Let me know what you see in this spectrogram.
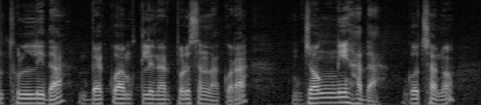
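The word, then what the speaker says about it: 정리하다: ব্যাকুয়াম cleaner পরিচালনা করা জংনিহাদা গোছানো এখানে অনেকে ভুল উচ্চারণ করে জংরি হাদা বলে কিন্তু এটা উচ্চারণ হবে জংনি হাদা গোছানো জংনি হাদা গোছানো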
